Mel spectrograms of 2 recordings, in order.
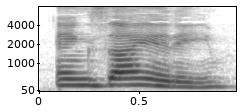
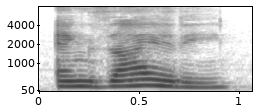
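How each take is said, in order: No difference in how they are said.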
